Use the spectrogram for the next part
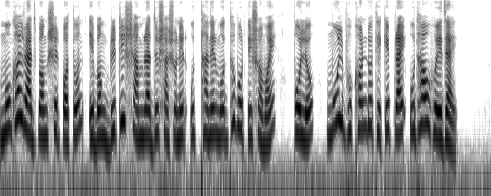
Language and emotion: Bengali, neutral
